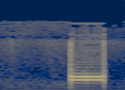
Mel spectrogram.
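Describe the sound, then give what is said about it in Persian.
A phone busy tone after a caller's line was cut off: one loud, steady dual-pitch beep lasting about a third of a second, rising abruptly out of faint line noise and stopping just as sharply, with no talk. “متاسفانه تماس از شنونده ما قطع شد.”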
